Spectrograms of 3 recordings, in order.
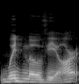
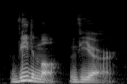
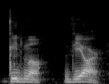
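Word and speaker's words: Widmo VR: believe it or not i actually found out that this is polish this comes from poland and i am polish so this is not widmovr it's videmo vir um yeah so that's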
